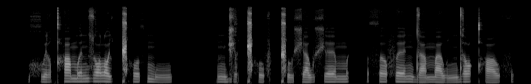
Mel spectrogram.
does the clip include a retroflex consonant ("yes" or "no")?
no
